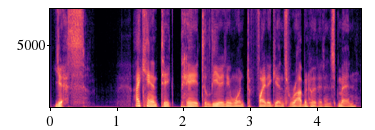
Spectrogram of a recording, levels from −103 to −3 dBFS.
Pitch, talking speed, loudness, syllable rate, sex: 105 Hz, 205 wpm, -20 LUFS, 5.3 syllables/s, male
